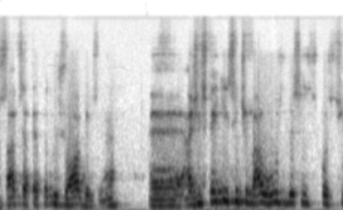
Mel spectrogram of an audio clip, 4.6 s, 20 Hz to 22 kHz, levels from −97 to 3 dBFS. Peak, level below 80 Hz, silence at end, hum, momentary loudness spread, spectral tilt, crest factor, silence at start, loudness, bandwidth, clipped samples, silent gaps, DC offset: 0 dBFS; -48 dBFS; 0 s; none; 10 LU; -8.5 dB/octave; 12 dB; 0 s; -13 LUFS; 12 kHz; under 0.1%; none; under 0.1%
